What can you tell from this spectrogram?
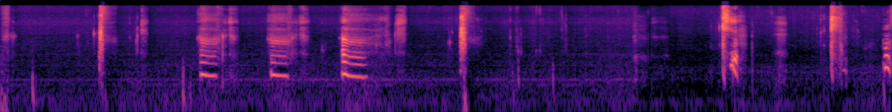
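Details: Baby's first sneezes: several short, sharp sneeze bursts amid small vocal squeaks, with soft background voices and laughter, someone saying "bless you."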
